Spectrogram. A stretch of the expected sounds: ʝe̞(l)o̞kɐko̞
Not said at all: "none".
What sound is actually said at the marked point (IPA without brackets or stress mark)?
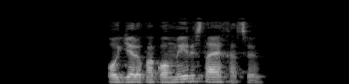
ɾ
